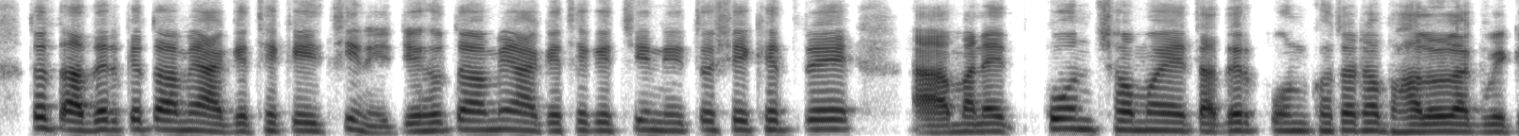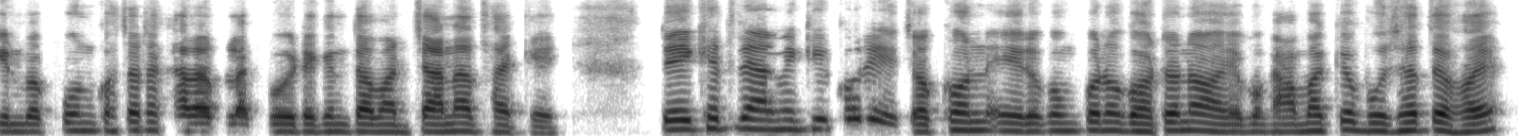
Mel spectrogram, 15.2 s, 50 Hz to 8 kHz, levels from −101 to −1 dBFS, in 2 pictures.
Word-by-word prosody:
তো 235 - +3
তাদেরকে 195 +2 +4
তো 210 - +5
আমি 185 -1 -1
আগে 160 +1 -1
থেকেই 175 0 -1
চিনি। 195 -11 -3
যেহেতু 175 +4 -1
আমি 200 +1 -1
আগে 170 0 -3
থেকে 180 -1 -3
চিনি 190 -3 -3
তো 195 - -3
সেক্ষেত্রে 200 +1 -1 0.5
আ - - +5 0.2
মানে 160 0 +3 0.3
কোন 220 0 +3 0.2
সময়ে 190 -2 +2
তাদের 180 0 +3
কোন 175 0 -2
কথাটা 180 +1 +1
ভালো 155 +1 +4
লাগবে? 155 0 +1
কিংবা 160 0 -1
কোন 180 0 -2
কথাটা 185 +1 -2
খারাপ 170 0 +3
লাগবে? - - -3
ঐটা 160 0 0
কিন্তু 160 0 -5
আমার 155 0 -1
জানা 160 +1 +4
থাকে 140 -3 -4 0.6
তো - - -4
এই 200 - +3
ক্ষেত্রে 225 0 -1
আমি 200 0 -4
কি 215 - -1
করি? 220 -1 0 0.2
যখন 155 +5 +1 0.2
এরকম 165 +1 -1
কোনো 180 -1 +2
ঘটনা 180 +3 +1
হয় 160 - -1
এবং 160 +1 -6
আমাকে 170 +3 -1
বোঝাতে 180 +2 +2
হয় 160 +3 +3
180 Hz, 190 wpm, -19 LUFS, 160-190 Hz, 0.6 s, তো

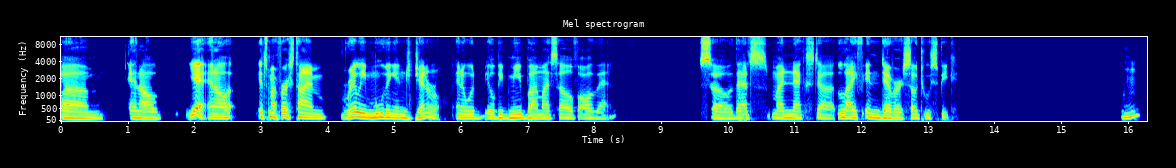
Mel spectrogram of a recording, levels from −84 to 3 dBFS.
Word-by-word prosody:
Um, 125 -2 0 0.4
and 140 -1 0
I'll 125 -1 -2 0.4
yeah, 130 - +7
and 145 0 0
I'll 140 0 +1
h - - -7 0.4
it's 175 0 0
my 165 - +3
1st 170 0 -1
time 150 -4 +2 0.2
really 160 +4 +3
moving 150 +1 +2
in 135 -1 -1
g 120 -3 -4
general, 140 +2 -1 0.2
and 150 -1 -3
it - - -1
would 140 0 -4
it'll 140 -4 -3
be 135 +1 -1
me 135 +2 +1
by 130 -1 -1
myself, 135 0 -3
all 130 0 -5
that. 125 +3 -11 1.3
So 120 -4 +6
that's 130 0 0
my 135 -2 -2
next, 135 +1 -2
uh, 120 -4 -5
life 145 -3 0
endeavor, 135 -6 0
so 135 - +1
to 145 +2 -8
speak. - - -7 2.5
Mhm. 165 +9 -4
135 Hz, 135 wpm, -23 LUFS, 130-145 Hz, 2.5 s, yeah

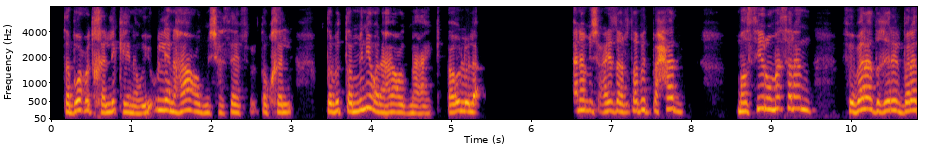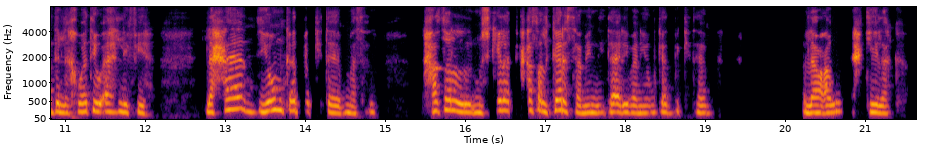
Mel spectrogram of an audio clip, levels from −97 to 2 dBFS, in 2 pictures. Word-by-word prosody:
طَب 220 +1 +1
أقعُد 255 -4 +3
خلّيك 215 +2 0
هنا." 195 -3 0
ويقول 230 +9 0
لي: 265 - +4
"أنا 225 -3 +1
هاقعُد 250 -5 +1
مش 200 +1 -1
هاسافر. 200 +2 -4
طَب 205 -2 -5
خل 210 0 0 0.4
طَب 225 0 +2
اتطمّني 240 +7 +3
وأنا 210 -6 0
هاقعُد 205 -3 -1
معاكِ." 185 -1 -5
أقول 230 +4 +3
له: 230 - +6
"لأ." 215 - -1 1.1
أنا 270 +1 +3
مش 240 -3 -3
عايزة 235 +2 0
أرتبط 245 +5 -1
بحَد 265 -8 +1 0.7
مصيره 290 +7 +3
مثلًا 305 -1 +2 0.4
في 230 - +2
بلد 280 +1 +3
غير 250 +3 +3
البلد 240 +1 +1
اللي 200 -3 +2
إخواتي 225 +4 -1
وأهلي 220 -2 0
فيها. 190 -1 -5 0.7
لحد 250 0 +3
يوم 255 +5 +4
كَتْب 250 -1 -2
الكتاب 205 -3 -4
مثلًا، 205 +3 -4 0.6
حصَل 240 -4 +2
مشكلة، 240 +6 -1
حصَل 255 -3 0
كارثة 230 -4 +1
مِنّي 195 +1 -1
تقريبًا 210 -1 +1
يوم 190 +1 -5
كَتْب 210 -2 -6
الكتاب. 200 -4 -8 1.2
لو 195 0 +2
عاوزني 200 +4 -1
أحكي 210 -2 +2
لك. 185 +1 -5
220 Hz, 145 wpm, -21 LUFS, 200-250 Hz, 1.2 s, له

